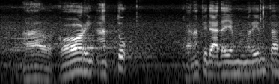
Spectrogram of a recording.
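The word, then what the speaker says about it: القارعة: Coba baca Al-Qari'ah tapi disambung di wasal. Al-Qari'atu.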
